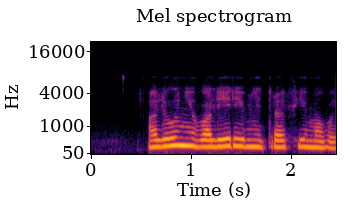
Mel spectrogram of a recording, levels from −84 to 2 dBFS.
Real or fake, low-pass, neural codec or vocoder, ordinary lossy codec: fake; 7.2 kHz; codec, 16 kHz, 16 kbps, FreqCodec, smaller model; Opus, 16 kbps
